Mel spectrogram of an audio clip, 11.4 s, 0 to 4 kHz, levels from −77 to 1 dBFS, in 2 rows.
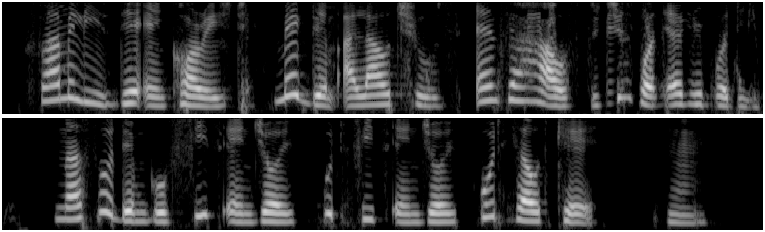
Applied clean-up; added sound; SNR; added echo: neural mask model DeepFilterNet 3.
